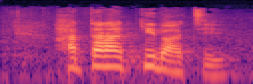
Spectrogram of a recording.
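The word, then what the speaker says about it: 働き蜂: 先注意，首先读音上有个浊音变。哈达拉基巴吉，它原本就是工蜂的意思。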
